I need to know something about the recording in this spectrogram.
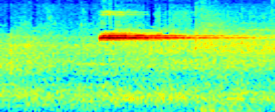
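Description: A referee's whistle blows once, sharp and short.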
